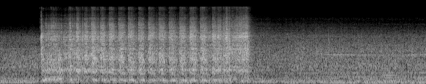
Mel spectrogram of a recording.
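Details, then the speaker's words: Toyota Corolla, very noisy at start: harsh metallic grinding with rapid rhythmic pulses while cranking, abnormal, like grinding hard corn. Starter grinding during cranking. "Oh okay hindi normal ang tunog abnormal bakit ganon akala mo may ginigiling na"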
